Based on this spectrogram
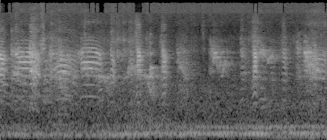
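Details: Silver Java sparrows at feeding time give short, high chirps in quick bursts, some with stacked ringing tones, over a steady low rumble, with wing flutters among the birds.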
